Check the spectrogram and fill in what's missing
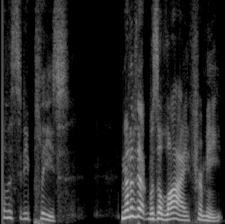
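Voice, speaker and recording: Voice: medium pitch, sing-song, normal speed, dry recording, studio quality. An actor playing a desperate, possessive writer in an audio drama, with a theatrical, pleading way of talking.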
